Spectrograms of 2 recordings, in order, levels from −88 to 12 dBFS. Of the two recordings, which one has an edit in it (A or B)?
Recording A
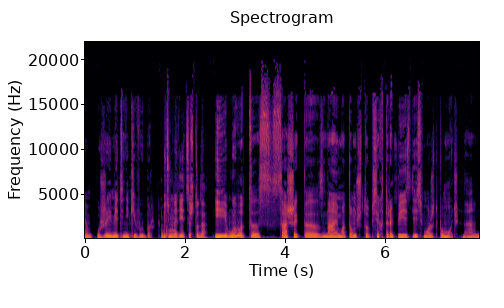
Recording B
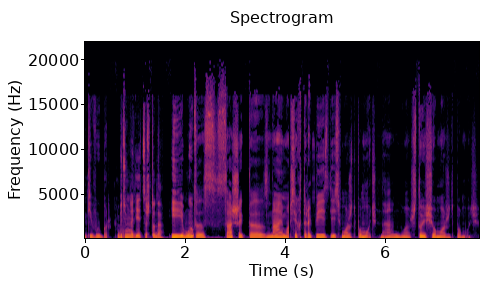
B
